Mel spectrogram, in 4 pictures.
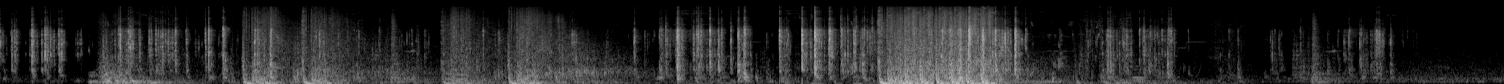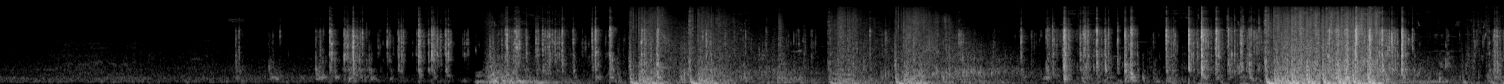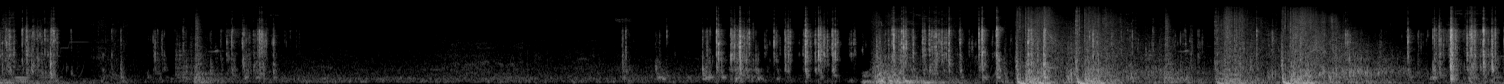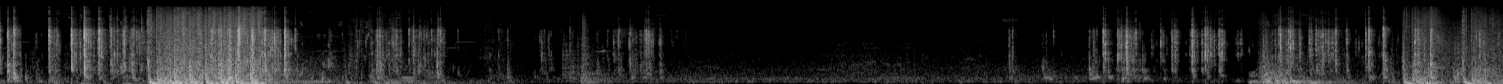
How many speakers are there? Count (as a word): zero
